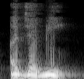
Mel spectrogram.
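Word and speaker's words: عجمی: میم اور چھوٹی ہے۔ اب اس کو اجمی بھی پڑھ سکتے ہیں، اجمی بھی پڑھ سکتے ہیں، لیکن اس کا صحیح تلفظ ہے اجمی۔ اجم سے ہے لفظ،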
